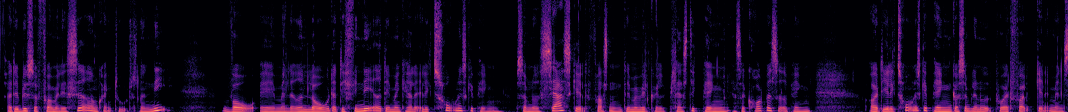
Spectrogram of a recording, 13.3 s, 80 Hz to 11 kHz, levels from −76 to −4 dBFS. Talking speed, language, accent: 200 wpm, Danish, native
